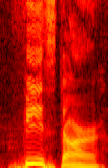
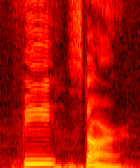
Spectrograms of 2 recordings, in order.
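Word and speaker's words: Fiestar: That is Fee Star, kind of like saying fiesta and star together. Fee Star, yeah, that was Fee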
